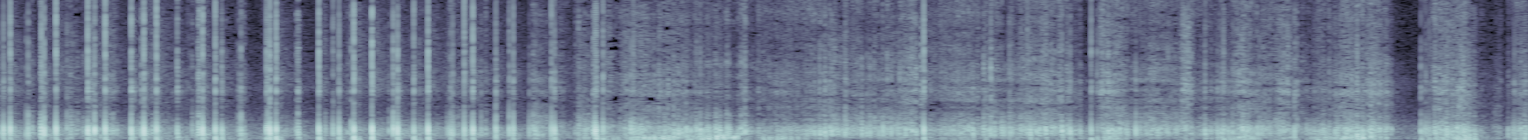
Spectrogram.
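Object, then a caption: Wood-look laminate floor panel. Both hands tap and scratch quickly with fingertips and short nails on a flat, solid wood-look laminate floor panel with a light wood-grain print. Rapid, crisp dry taps come first, then settle into a steady, continuous scratching texture centered around the mids, with short dropouts near the end.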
